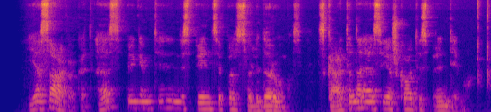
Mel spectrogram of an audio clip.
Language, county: Lithuanian, Vilnius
